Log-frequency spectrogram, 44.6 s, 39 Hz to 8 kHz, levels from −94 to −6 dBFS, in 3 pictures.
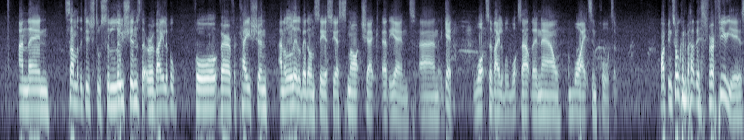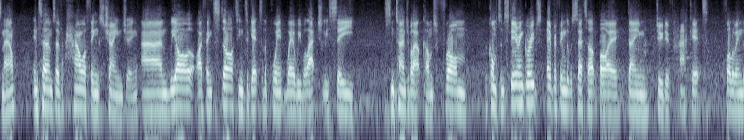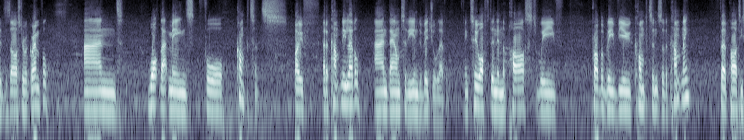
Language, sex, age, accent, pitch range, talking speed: English, male, 30-49, British, 115-145 Hz, 165 wpm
